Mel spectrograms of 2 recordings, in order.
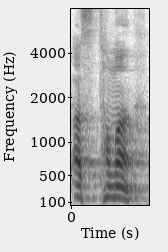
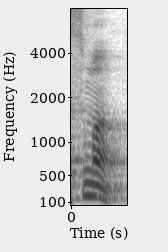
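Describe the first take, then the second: First: It is said with the regional Indian pronunciation. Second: It is said with the standard pronunciation. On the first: "India Pakistan और ये सब इलाकों में इसको अस्थमा बोलते हैं" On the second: "असल जो प्रोनाउंसिएशन है उसका एस्मा"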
